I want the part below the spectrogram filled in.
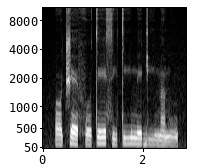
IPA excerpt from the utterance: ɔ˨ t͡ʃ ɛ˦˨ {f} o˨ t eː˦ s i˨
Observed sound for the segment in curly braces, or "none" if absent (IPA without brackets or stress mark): f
